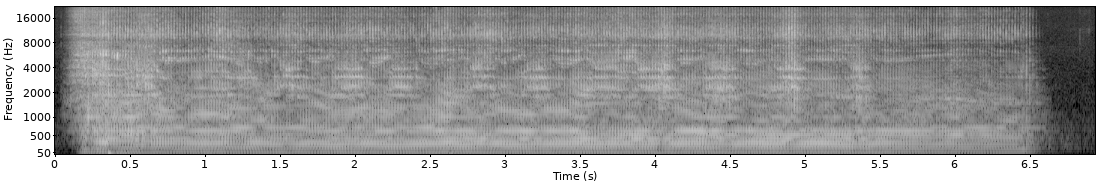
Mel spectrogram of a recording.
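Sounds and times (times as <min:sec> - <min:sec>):
didgeridoo: 0:00.0 - 0:06.7.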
